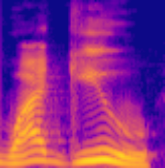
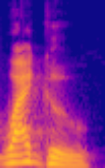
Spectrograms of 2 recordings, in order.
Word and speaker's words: Wagyu: That's w a g yu and is pronounced wagu not wagu.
